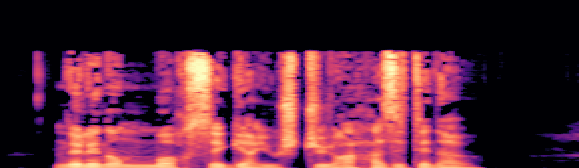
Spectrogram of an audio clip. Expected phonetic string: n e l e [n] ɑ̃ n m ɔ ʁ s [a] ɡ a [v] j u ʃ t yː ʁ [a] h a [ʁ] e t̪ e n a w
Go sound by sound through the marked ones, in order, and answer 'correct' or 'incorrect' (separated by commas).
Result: correct, incorrect, incorrect, correct, incorrect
